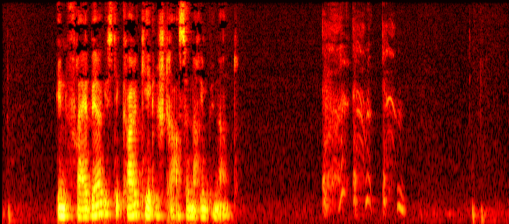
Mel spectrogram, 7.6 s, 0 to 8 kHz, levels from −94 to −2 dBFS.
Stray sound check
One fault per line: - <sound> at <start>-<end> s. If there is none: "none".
- cough at 4.8-6.1 s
